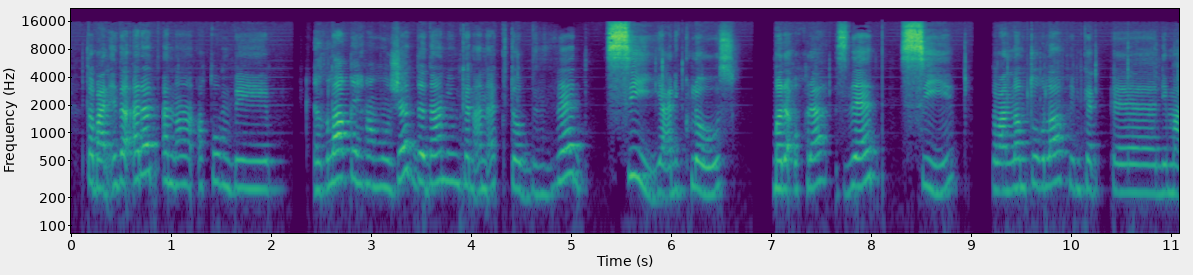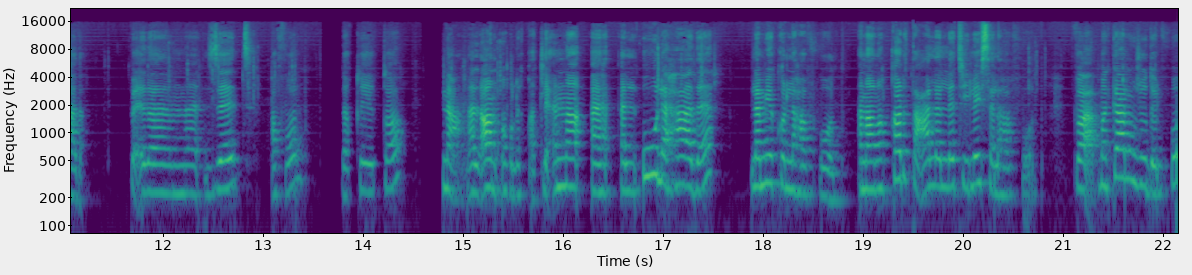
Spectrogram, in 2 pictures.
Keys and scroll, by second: 0.0-0.7 typing, 8.4-15.4 typing, 9.6 Escape, 10.5 Escape, 12.8 Escape, 17.1-17.4 typing, 21.1 j.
